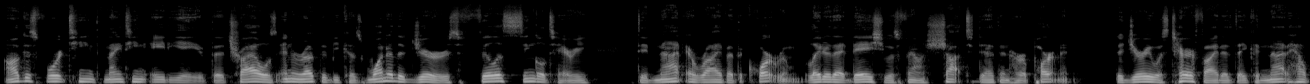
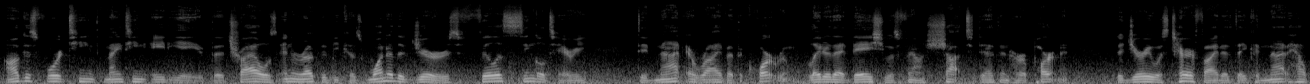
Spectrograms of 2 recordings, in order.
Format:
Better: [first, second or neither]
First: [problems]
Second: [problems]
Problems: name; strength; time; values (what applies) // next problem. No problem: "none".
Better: first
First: none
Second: wind noise on the microphone; occasional gusts; 15 dB below the speech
